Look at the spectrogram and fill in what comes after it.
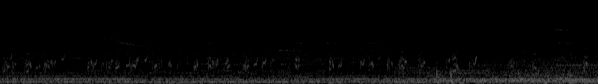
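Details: Two female guinea pigs, Sheik and Penny, on their first time outside, exploring and eating grass; quick soft clicking pulses repeat rapidly and unevenly over a steady low hum, with a faint descending whistle above.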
